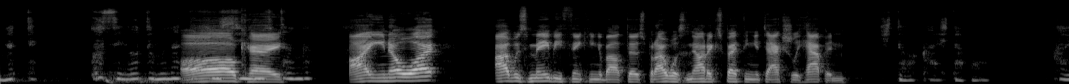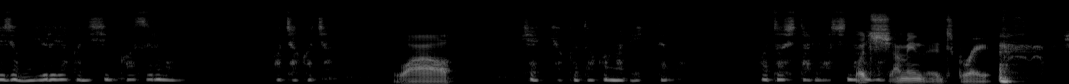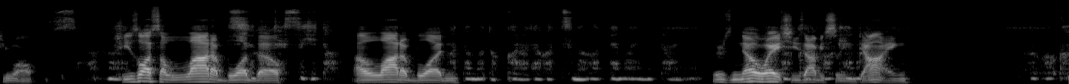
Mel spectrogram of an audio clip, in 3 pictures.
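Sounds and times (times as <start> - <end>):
woman speaking softly: 0.0 - 0.4, 1.0 - 3.1, 8.8 - 9.9, 10.6 - 12.5, 13.5 - 14.0, 16.0 - 17.4, 18.3 - 19.6, 22.0 - 22.7, 23.6 - 24.8, 25.8 - 28.3, 29.0 - 30.2, 31.7 - 32.0
woman talking quietly: 1.0 - 3.1, 18.4 - 19.6, 23.7 - 24.7, 29.0 - 30.1.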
